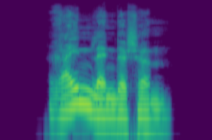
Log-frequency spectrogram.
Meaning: strong dative masculine/neuter singular of rheinländisch
- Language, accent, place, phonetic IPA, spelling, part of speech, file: German, Germany, Berlin, [ˈʁaɪ̯nˌlɛndɪʃm̩], rheinländischem, adjective, De-rheinländischem.ogg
